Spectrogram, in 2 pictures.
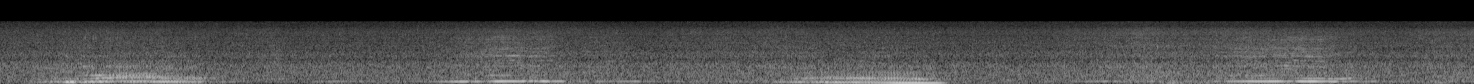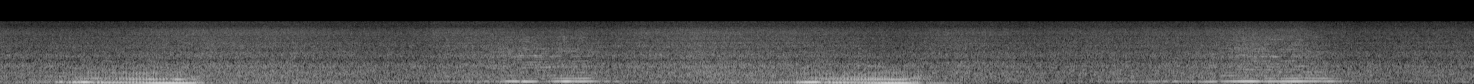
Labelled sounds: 4.9	5.2	humpback whale, 1.4 to 1.5 kHz
26.9	27.2	humpback whale, 1.9 to 2.2 kHz

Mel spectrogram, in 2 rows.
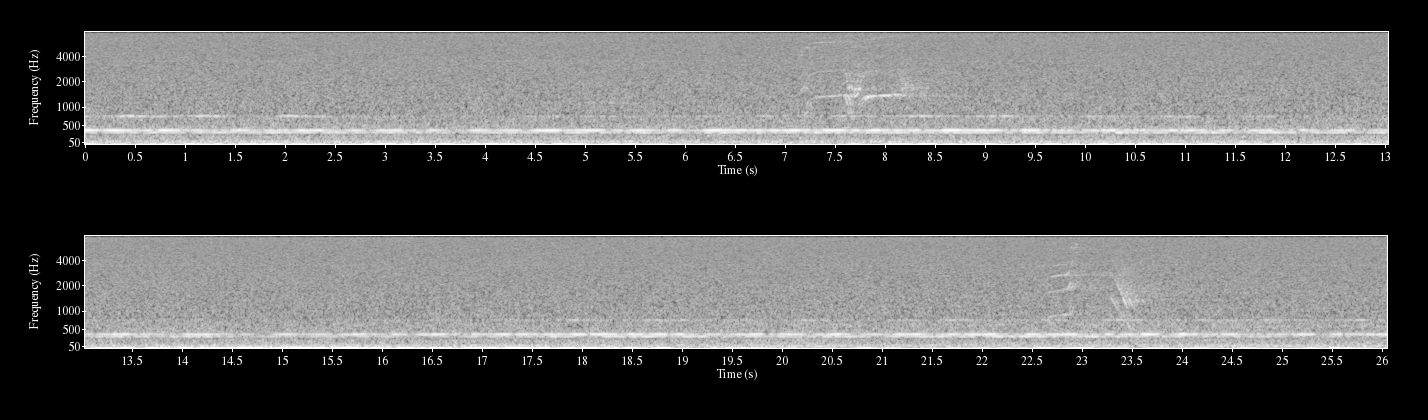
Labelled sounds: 7.3	8.2	killer whale, northern resident, 1.1 to 6.0 kHz
22.7	23.0	killer whale, northern resident, 1.6 to 2.2 kHz

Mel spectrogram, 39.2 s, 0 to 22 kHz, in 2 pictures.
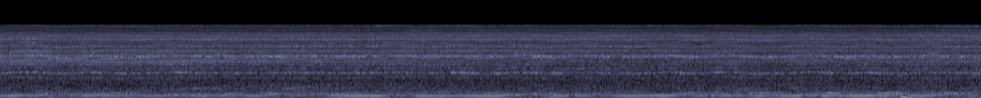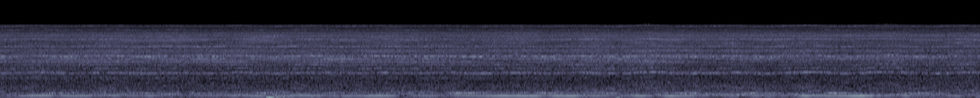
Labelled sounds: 37.2	37.7	vessel noise, 0.59 to 2.8 kHz

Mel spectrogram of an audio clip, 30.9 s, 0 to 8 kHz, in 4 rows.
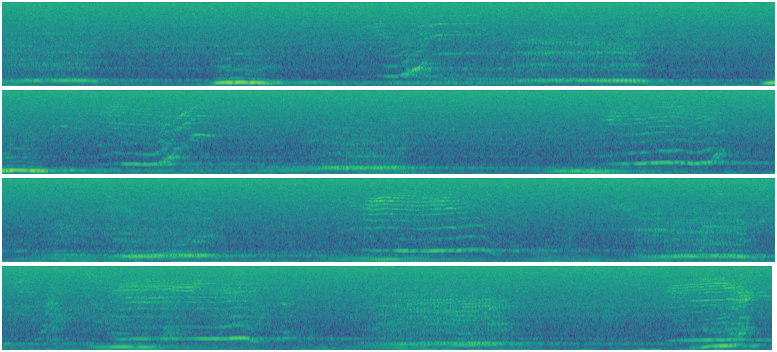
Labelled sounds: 4.2	4.6	humpback whale, 1.1 to 2.4 kHz
8.7	9.9	humpback whale, 1.2 to 3.5 kHz
13.8	14.6	humpback whale, 0.80 to 4.4 kHz
19.0	20.1	humpback whale, 1.2 to 4.3 kHz
21.7	22.8	humpback whale, 1.1 to 1.4 kHz
24.3	25.7	humpback whale, 0.80 to 4.2 kHz
26.9	28.2	humpback whale, 1.6 to 1.9 kHz
30.0	30.8	humpback whale, 2.1 to 5.0 kHz

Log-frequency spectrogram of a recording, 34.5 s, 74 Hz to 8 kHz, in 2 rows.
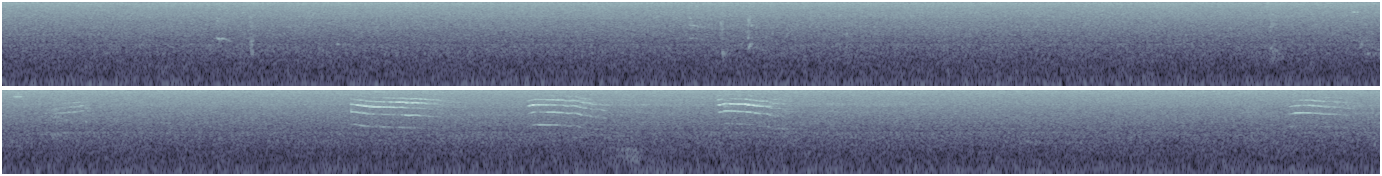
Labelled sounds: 2.6	2.9	killer whale, northern resident, G clan, 0.86 to 1.2 kHz
17.9	18.3	killer whale, northern resident, G clan, 2.1 to 2.5 kHz
21.6	22.9	killer whale, northern resident, G clan, 0.90 to 5.2 kHz
23.8	24.8	killer whale, northern resident, G clan, 0.99 to 4.7 kHz
26.1	27.0	killer whale, northern resident, G clan, 1.8 to 5.0 kHz
33.3	34.1	killer whale, northern resident, G clan, 2.0 to 4.5 kHz

